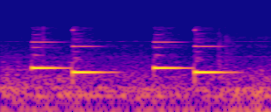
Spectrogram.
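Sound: subway train running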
